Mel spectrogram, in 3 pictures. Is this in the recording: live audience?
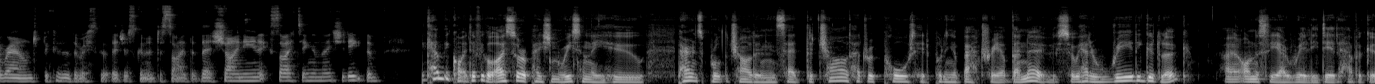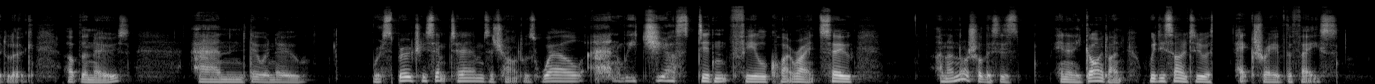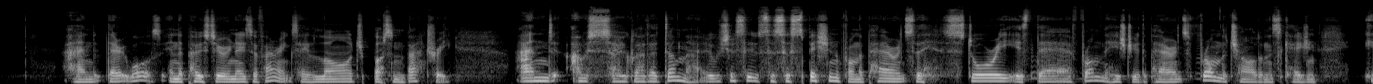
no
